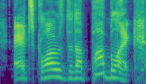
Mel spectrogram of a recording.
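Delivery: put-on very high elderly woman's voice. Retelling what a lady told them while they read a sign, old lady voice. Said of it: "I'm doing kind of an old lady voice".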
